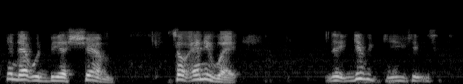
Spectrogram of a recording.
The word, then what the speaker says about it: Shem: to the Hebrews up what it's pronounced in english is shem and yeah and the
